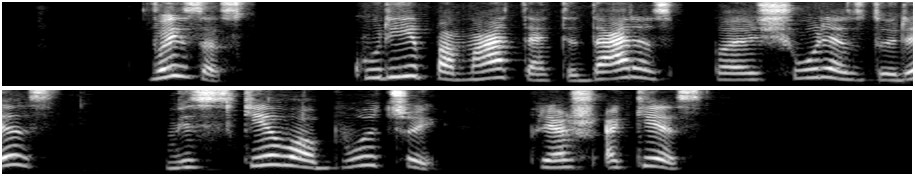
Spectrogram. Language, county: Lithuanian, Klaipėda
